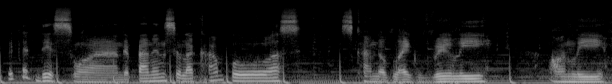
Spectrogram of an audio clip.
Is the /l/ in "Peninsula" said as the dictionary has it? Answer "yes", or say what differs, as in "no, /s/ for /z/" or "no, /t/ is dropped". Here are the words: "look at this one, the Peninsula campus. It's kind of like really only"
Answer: yes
